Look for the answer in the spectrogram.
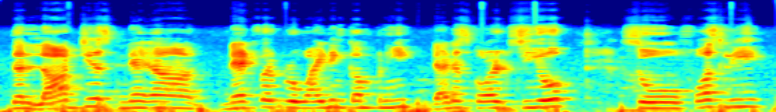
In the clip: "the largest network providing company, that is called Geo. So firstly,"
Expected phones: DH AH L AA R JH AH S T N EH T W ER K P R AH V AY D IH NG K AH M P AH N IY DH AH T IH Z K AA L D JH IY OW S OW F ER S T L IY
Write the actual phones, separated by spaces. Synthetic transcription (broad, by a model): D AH L AA R JH AH S T N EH T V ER K P R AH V AY D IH NG K AH M P AH N IY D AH T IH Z K AA L D Z IY OW S OW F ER S T L IY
